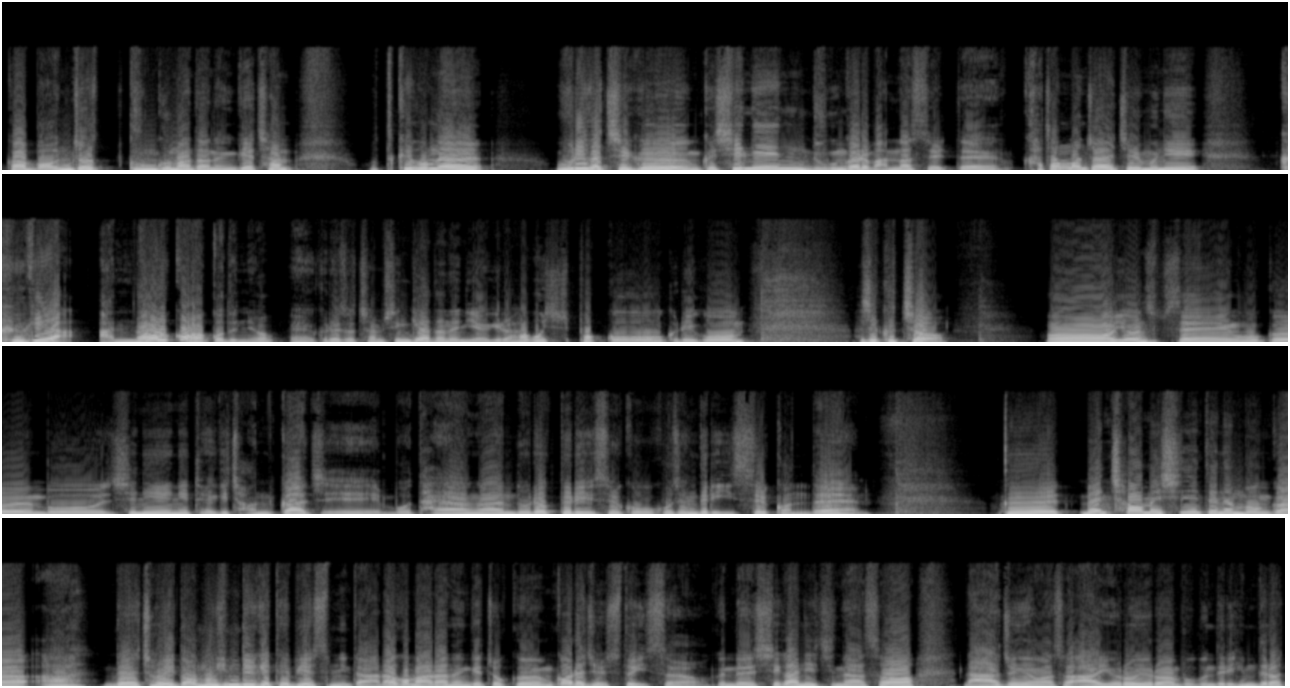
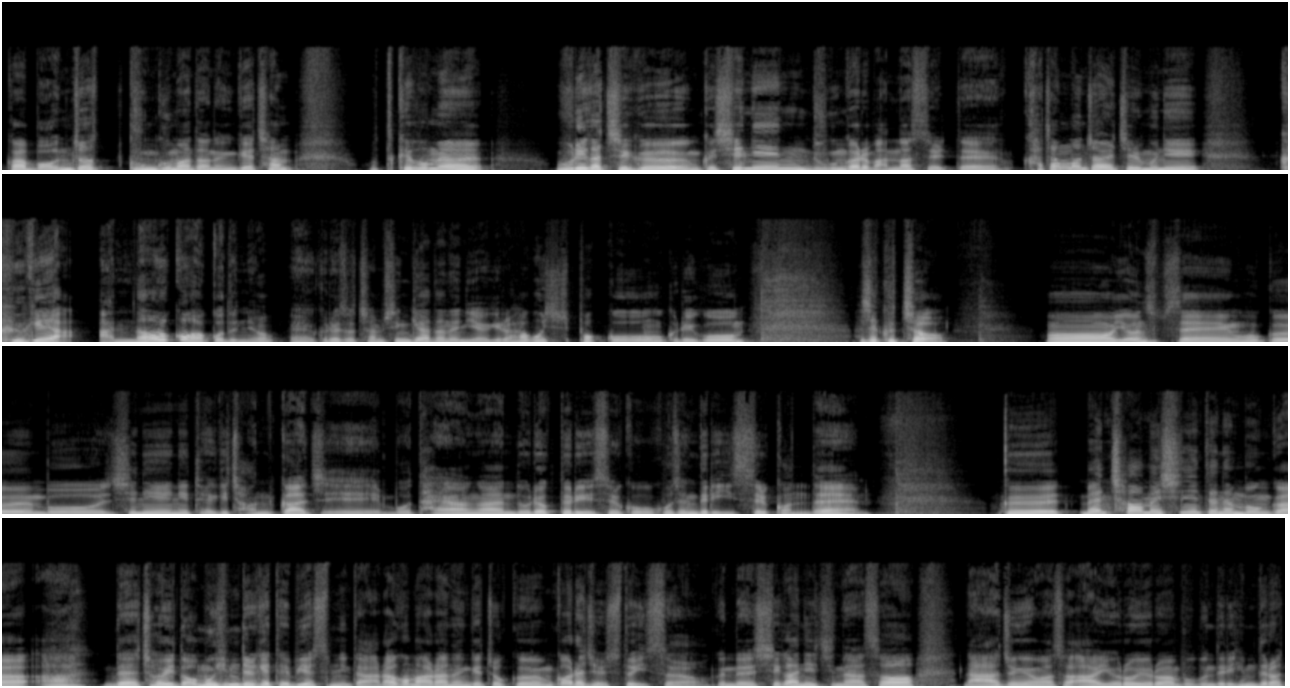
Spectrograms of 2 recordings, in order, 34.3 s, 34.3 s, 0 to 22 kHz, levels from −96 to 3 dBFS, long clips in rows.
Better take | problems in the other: second | distortion; slight; 8% of the sound clipped

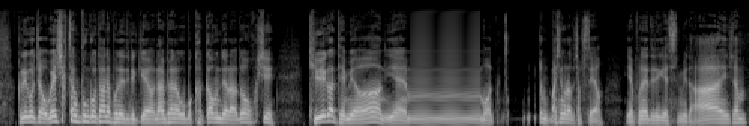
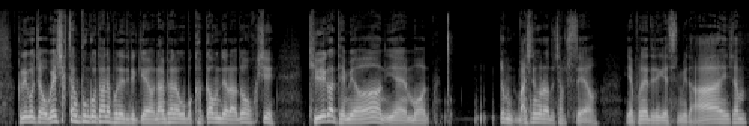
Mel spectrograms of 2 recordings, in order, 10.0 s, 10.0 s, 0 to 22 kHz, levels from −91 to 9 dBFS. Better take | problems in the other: second | audio freezing; at 5.5 s for 1 s

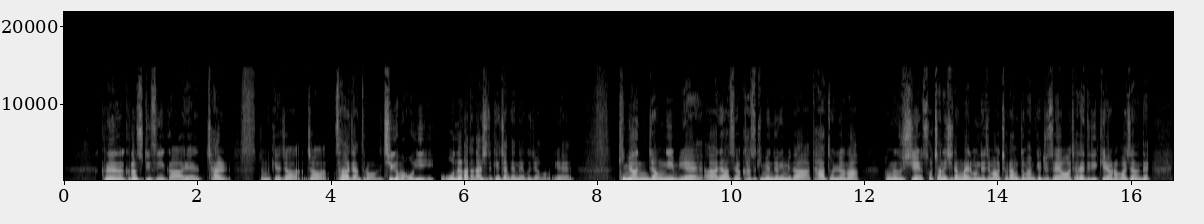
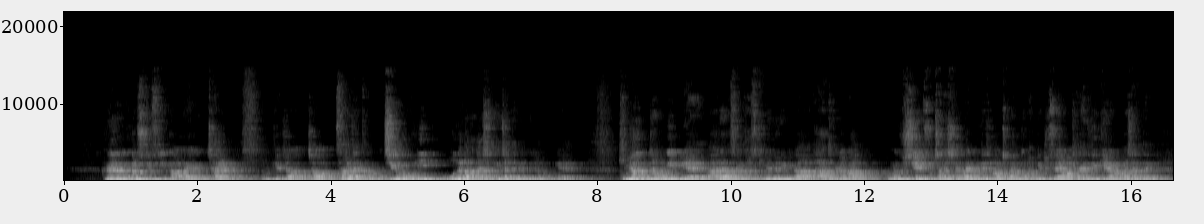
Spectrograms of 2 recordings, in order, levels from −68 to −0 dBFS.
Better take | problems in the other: first | room echo; strong; dies away in 1.4 s // off-mic speech; far

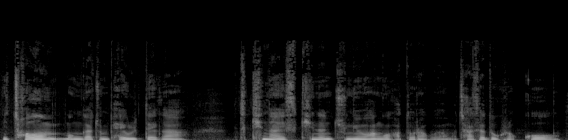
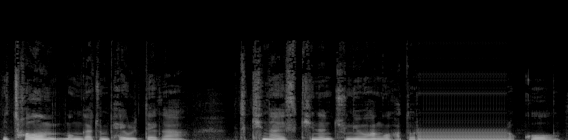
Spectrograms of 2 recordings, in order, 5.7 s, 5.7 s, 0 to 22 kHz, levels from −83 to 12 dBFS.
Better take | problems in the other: first | audio freezing; at 4 s for 1 s

